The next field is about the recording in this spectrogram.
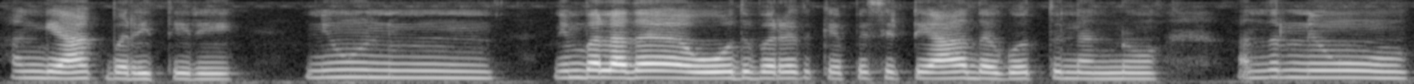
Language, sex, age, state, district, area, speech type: Kannada, female, 18-30, Karnataka, Gulbarga, urban, spontaneous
